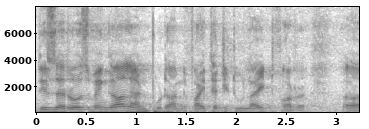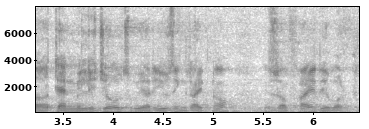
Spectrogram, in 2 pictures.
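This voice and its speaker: Over audible room echo, a man talks at a fairly quick pace in a medium pitch with ordinary pitch variation. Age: 60s. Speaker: eye surgeon. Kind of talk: conference lecture.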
